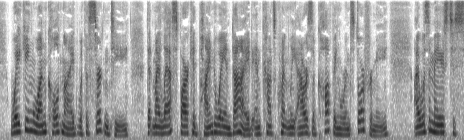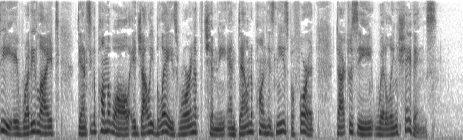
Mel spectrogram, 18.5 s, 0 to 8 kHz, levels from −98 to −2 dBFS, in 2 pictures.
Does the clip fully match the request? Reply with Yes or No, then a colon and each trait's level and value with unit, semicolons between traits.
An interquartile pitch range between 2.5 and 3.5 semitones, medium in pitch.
No: average, 4.8 semitones; medium, 145 Hz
